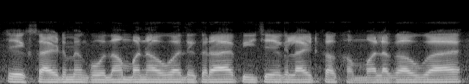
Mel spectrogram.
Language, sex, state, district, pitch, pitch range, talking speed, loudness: Hindi, male, Uttar Pradesh, Lalitpur, 110 Hz, 110-115 Hz, 215 wpm, -16 LUFS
